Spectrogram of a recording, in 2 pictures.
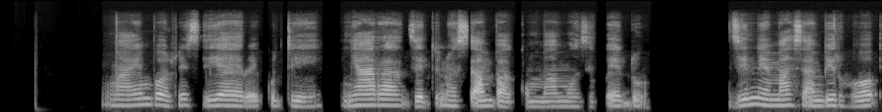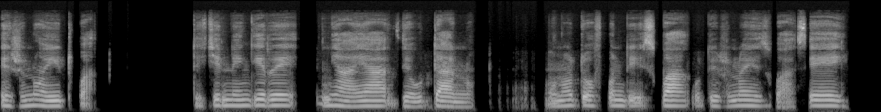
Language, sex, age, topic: Ndau, male, 25-35, health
